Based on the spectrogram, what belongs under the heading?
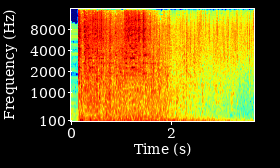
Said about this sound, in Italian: L'esplosione ci disintegrò tutti e quattro.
